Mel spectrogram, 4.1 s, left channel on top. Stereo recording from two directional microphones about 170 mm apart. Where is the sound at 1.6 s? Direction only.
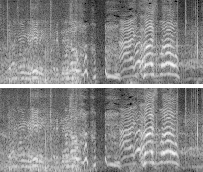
Centre (ahead or behind).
